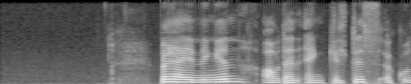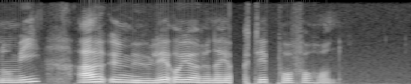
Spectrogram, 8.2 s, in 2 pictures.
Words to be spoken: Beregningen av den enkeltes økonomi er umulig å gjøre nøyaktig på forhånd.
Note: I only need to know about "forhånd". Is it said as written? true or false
true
